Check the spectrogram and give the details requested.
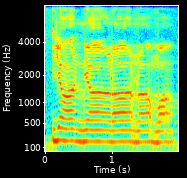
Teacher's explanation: ये अनुनासिका वर्ण है, ये नाक से उत्पत्ति होता है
